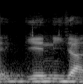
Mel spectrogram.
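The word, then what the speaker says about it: Geniza: 1896 के फुस्तात पुराना काहिरा में बने एजरा के यहूदी प्रार्थना भवन के एक सीलबंद कमरे गेनिजा, जिसका उच्चारण गनीजा के रूप में किया जाता है, में मध्य काल के यहूदी दस्तावेजों का एक विशाल संग्रह मिला।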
